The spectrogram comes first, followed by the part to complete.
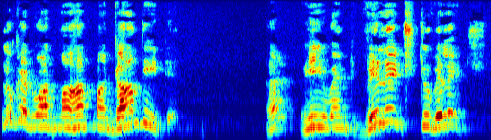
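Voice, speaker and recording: A man's voice: extremely high pitch, very animated, measured pace. A man delivering an impassioned New Year message as a rhetorical monologue, emphatic and preachy, full of rhetorical questions.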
